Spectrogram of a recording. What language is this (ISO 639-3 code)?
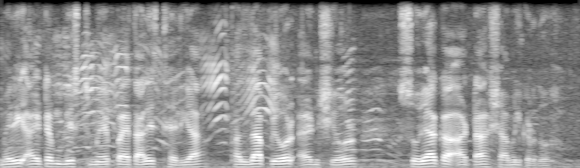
urd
